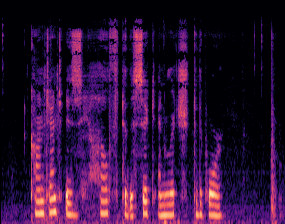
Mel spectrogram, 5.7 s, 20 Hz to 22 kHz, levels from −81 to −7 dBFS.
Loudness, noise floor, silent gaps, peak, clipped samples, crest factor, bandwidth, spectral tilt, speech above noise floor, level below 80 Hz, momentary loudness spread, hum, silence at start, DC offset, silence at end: -21 LUFS; -54 dBFS; none; -4 dBFS; under 0.1%; 20 dB; 16 kHz; -4.5 dB/octave; 34 dB; -46 dBFS; 16 LU; none; 0.6 s; under 0.1%; 0.15 s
